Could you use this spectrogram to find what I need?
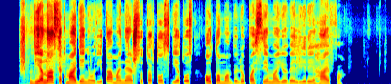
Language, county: Lithuanian, Marijampolė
